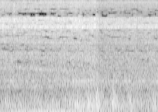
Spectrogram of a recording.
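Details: Toyota Kijang Super petrol engine, carburetor idle jet deliberately undersized without changing the second air bleed, so the idle mixture runs lean. Idle is low and slightly uneven, with a brief surge when the intake is partly covered by hand in a hand-cover test.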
